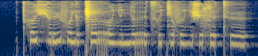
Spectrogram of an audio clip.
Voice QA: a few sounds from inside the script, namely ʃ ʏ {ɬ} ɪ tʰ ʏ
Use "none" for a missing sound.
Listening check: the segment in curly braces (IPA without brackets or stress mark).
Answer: ɬ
